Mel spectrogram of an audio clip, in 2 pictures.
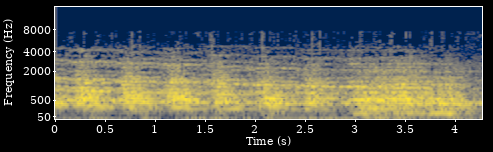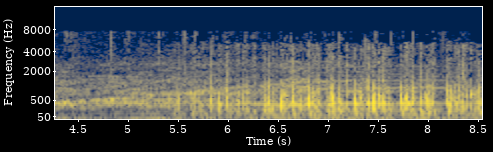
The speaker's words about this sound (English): From out of the past come the thundering hoofbeats of the great horse, Silver.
